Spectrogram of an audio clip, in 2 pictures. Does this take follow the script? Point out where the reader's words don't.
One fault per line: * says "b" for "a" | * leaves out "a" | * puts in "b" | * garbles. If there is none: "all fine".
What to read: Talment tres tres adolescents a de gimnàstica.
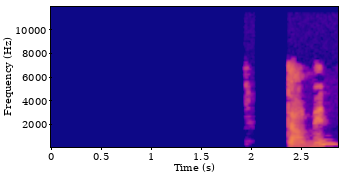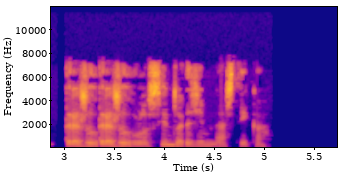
all fine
